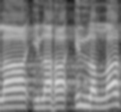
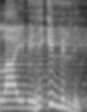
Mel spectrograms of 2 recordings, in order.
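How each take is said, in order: First: The vowels are pronounced as clear 'a' sounds. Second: The vowels are pronounced as 'i' sounds. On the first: "আমি রিপিট করছি" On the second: "ততবার বলছে"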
